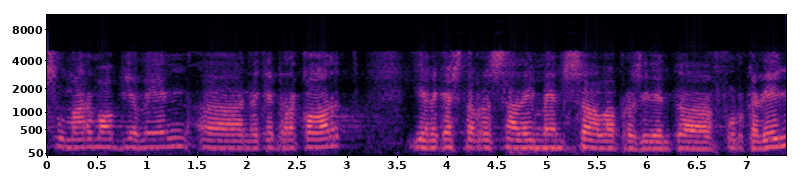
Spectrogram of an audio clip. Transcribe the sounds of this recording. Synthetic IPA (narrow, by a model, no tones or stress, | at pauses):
sumaɾmɔbːiəmenənəkɛt̪rəkɔɾt̪ | iənəkɛst̪əβɾəsaðəimːɛnsələpɾəziðent̪əfuɾkəleʎ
